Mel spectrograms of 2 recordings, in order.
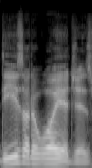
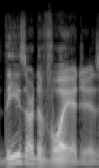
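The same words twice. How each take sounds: First: The V sound at the start is weak. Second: The V sound at the start is strong. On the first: The speaker calls it wrong. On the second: The speaker calls it right.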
